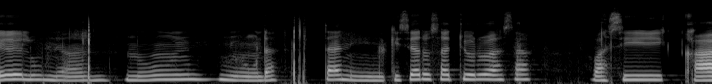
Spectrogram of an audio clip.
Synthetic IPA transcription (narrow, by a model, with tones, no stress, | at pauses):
e˦lu˧n˧ã˨nũː˨˦ɲũ˧˨ũ˧nd̪a˧t̪a˦˧nĩ˨ki˧si˦a˦ɾu˦sa˦t̪jo˦ɾu˦a˧sa˦ | βa˧si˦kʰa˨˧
